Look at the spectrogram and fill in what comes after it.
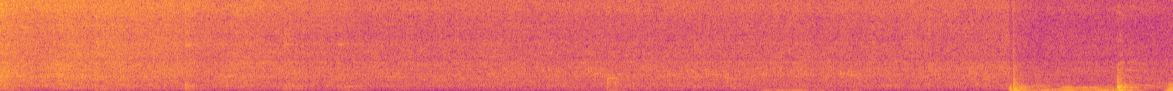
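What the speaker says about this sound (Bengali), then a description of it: "জিরে বাটা, আদা বাটা, লঙ্কা বাটা সমস্ত মশলা দিয়ে আমি এখানে মশলাটাকে এখন ফ্রাই করছি" A paste of ground cumin, ginger and chili frying in a pan, giving a soft continuous sizzle and hiss with occasional stirring knocks, ending in a few sharper clatters.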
